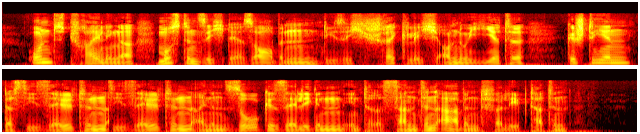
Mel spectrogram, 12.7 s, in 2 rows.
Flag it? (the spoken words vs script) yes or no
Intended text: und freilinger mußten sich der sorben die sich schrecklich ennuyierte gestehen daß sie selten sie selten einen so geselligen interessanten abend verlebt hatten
no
